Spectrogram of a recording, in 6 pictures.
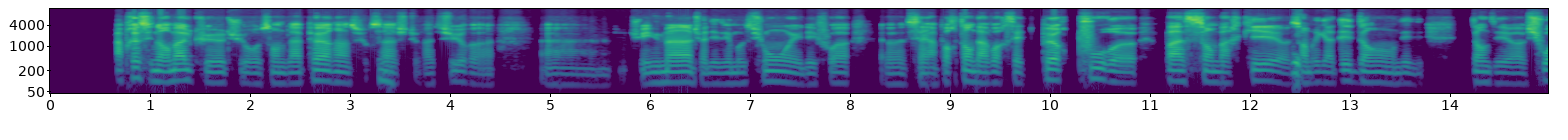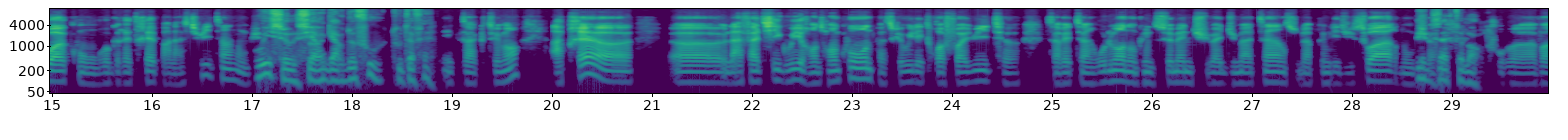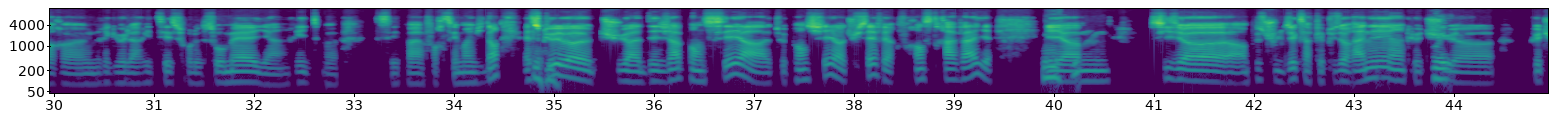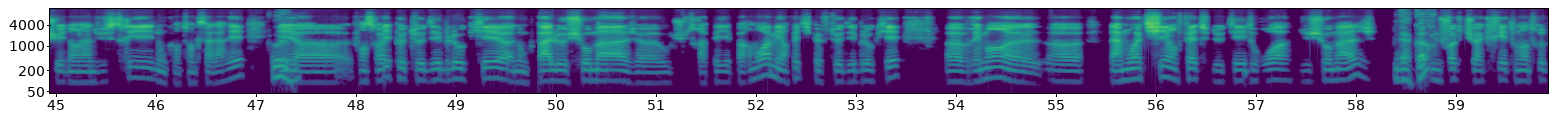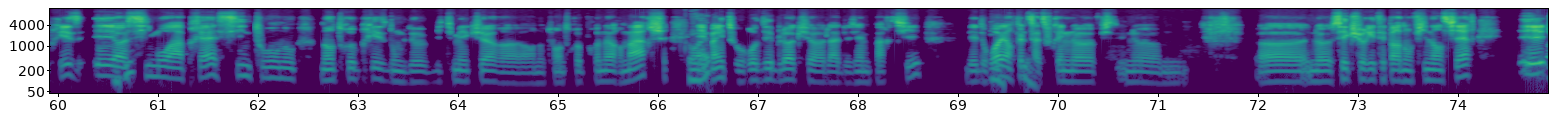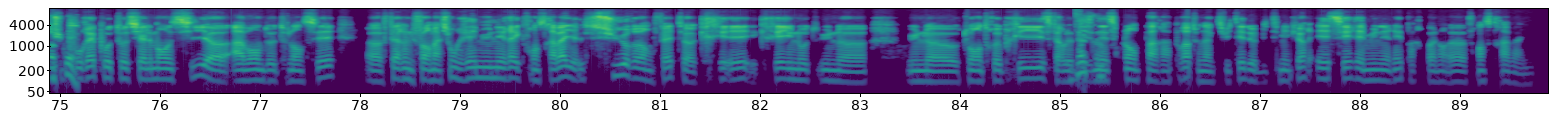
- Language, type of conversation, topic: French, advice, Comment surmonter ma peur de changer de carrière pour donner plus de sens à mon travail ?
- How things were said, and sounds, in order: tapping; in English: "beatmaker"; "potentiellement" said as "pototiellement"; other background noise; in English: "beatmaker"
